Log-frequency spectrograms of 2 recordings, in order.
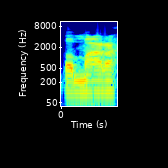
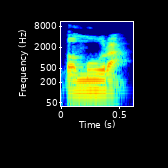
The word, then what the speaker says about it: pemurah: tentang keutamaan sifat pemurah hati-hati nanti keliru membacanya bukan pemarah Nggih tapi pemurah jadi antara pemarah dengan pemurah itu sangat berbeda sama dengan harakat di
